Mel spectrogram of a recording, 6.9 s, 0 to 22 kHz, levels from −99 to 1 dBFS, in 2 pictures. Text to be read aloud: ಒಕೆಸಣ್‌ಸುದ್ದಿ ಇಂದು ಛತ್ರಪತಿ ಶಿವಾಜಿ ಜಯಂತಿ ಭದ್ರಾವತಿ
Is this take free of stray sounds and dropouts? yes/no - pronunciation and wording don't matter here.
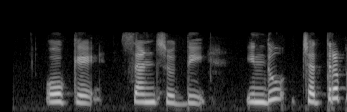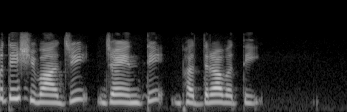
yes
